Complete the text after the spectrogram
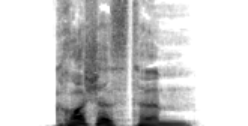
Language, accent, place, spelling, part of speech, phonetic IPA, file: German, Germany, Berlin, kroschestem, adjective, [ˈkʁɔʃəstəm], De-kroschestem.ogg
- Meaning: strong dative masculine/neuter singular superlative degree of krosch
